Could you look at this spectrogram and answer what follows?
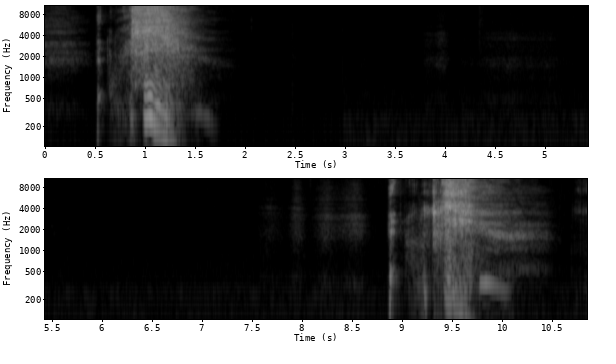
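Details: Human letting out huge sneezes at full force, mucus dripping down the face by the second sneeze: two loud, forceful sneezes, each with a sharp inbreath and explosive burst, several seconds apart.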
